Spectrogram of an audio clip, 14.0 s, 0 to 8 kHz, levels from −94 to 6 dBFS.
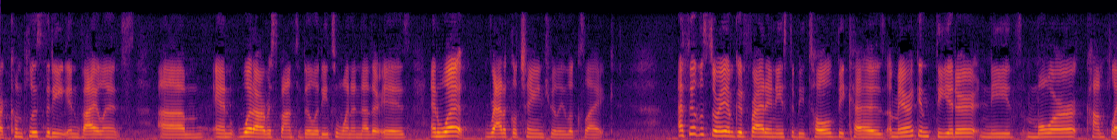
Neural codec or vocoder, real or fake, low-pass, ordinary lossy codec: codec, 16 kHz, 8 kbps, FunCodec, trained on LibriTTS, 25 frames a second; fake; 7.2 kHz; MP3, 64 kbps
